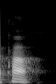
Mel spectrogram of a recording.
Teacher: हिंदी की स्पर्श अघोष महाप्राण दंत ध्वनि है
